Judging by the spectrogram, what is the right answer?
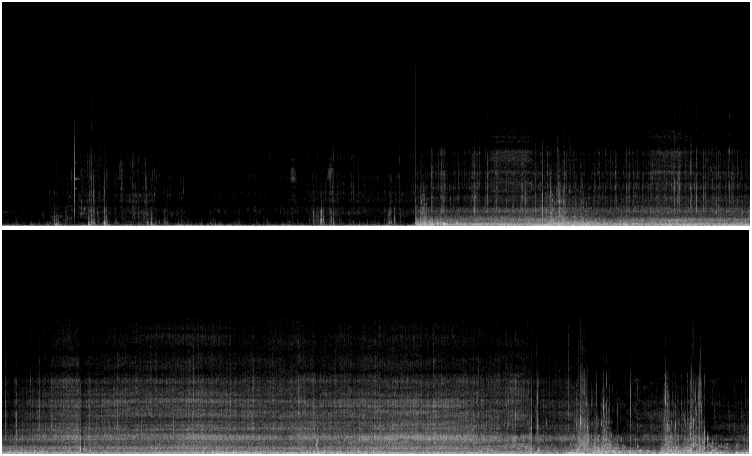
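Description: Small splashes and water sounds at the surface, then, about eight seconds in, the dense, muffled rushing noise of a camera underwater with a scuba diver. Near the end come several gurgling bursts of exhaust bubbles from the diver's regulator.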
